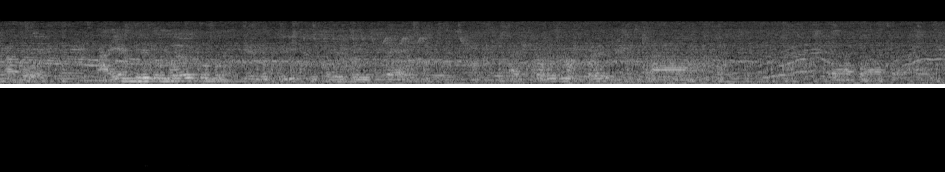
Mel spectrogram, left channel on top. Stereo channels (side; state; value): right; silent; 58 dB below the other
